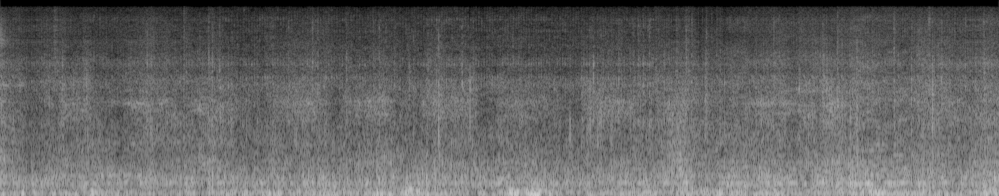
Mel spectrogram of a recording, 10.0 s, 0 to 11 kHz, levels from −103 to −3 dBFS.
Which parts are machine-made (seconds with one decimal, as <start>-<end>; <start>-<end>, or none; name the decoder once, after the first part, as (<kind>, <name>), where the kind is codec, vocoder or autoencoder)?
0.0-2.1 (codec, SNAC); 6.6-10.0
